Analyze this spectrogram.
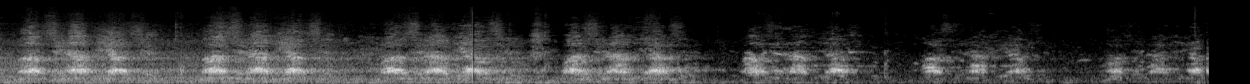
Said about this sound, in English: Activists were heard chanting, quote, motion of the ocean.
